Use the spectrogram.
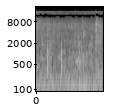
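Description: Onion and garlic sautéing in a pan for stir-fried squash shoots: a steady soft sizzle with two sharp spatula taps against the pan, heard alone over a short moment.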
